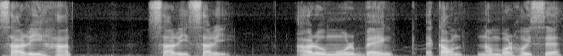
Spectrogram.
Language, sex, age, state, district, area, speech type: Assamese, male, 30-45, Assam, Sivasagar, rural, read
